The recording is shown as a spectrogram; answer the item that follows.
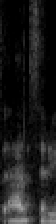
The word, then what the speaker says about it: ABCDE: See, it's pronounced Absidy, and it's like, why did you do that?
